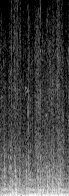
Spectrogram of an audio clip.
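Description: Horses in Red Dead Redemption clip-clop along at a steady gait, the rapid hoofbeats close and loud against a rumbling background.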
